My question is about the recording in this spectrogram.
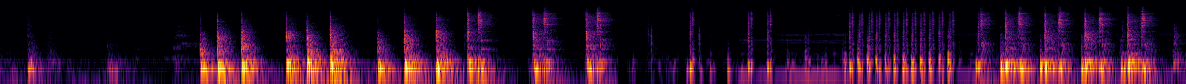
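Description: Pneumatic brad nailer firing shot after shot, driving brads through tongue-and-groove boards into a wooden bulkhead, a few sharp thunks a second. A fast rattle of clicks comes about two-thirds of the way through.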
